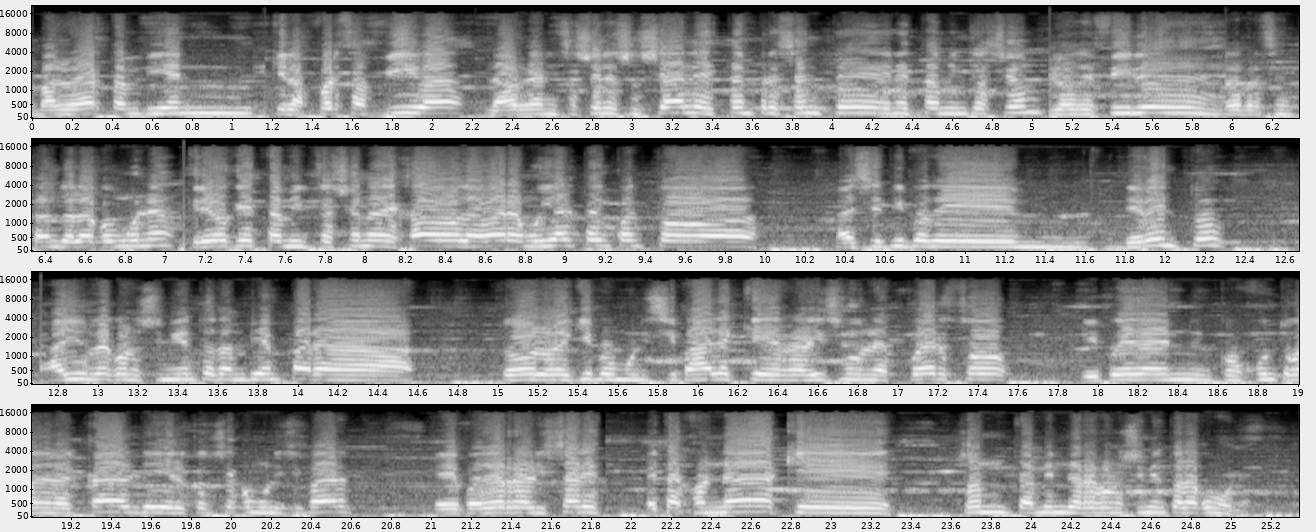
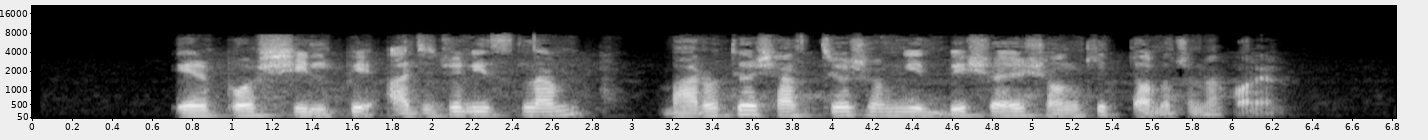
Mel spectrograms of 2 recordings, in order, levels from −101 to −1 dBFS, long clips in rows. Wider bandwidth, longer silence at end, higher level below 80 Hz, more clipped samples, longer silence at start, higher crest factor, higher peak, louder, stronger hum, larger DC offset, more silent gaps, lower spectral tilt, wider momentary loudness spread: first, 16 kHz vs 7.8 kHz; second, 0 s vs 0.6 s; first, -24 dBFS vs -60 dBFS; neither; second, 0 s vs 0.7 s; second, 12 dB vs 18 dB; about the same, 0 dBFS vs -2 dBFS; first, -12 LUFS vs -18 LUFS; neither; neither; neither; about the same, -5.5 dB/octave vs -4.5 dB/octave; second, 5 LU vs 12 LU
